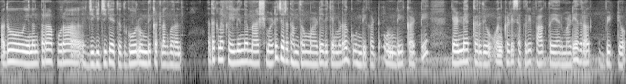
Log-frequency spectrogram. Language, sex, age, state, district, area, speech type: Kannada, female, 18-30, Karnataka, Bidar, urban, spontaneous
